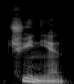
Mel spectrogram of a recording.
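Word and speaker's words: 去年: 물론 작년이라고 해서 주어니엔도 있습니다만 중국에서는 주로 거년이라고 얘기합니다. 취니엔.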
